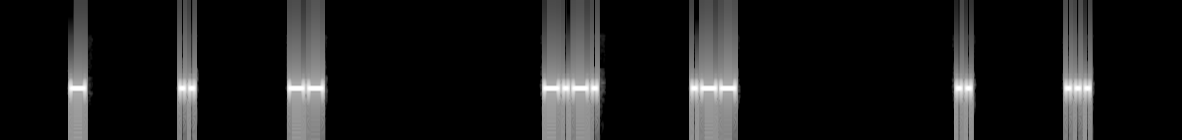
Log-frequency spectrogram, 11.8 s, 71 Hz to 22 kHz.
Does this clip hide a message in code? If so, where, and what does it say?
Yes: Morse code from 0.7 to 10.9 s, heard as a keyed tone, about 25 wpm, spaced as for 8 wpm, 600 Hz. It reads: TIM CW IS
